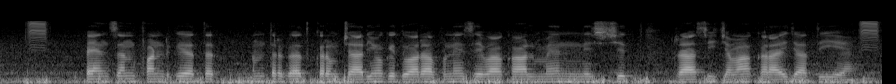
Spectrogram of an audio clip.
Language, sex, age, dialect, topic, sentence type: Hindi, male, 18-24, Kanauji Braj Bhasha, banking, statement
